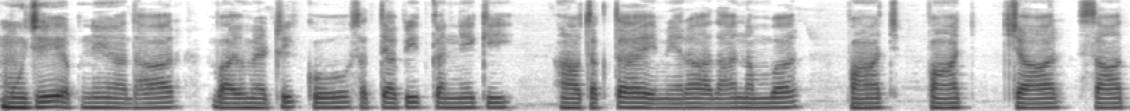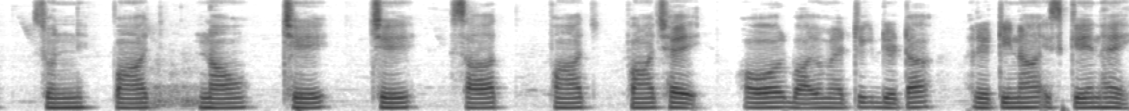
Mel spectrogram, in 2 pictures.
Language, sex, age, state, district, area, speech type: Hindi, male, 30-45, Madhya Pradesh, Seoni, rural, read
